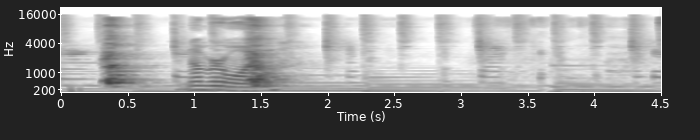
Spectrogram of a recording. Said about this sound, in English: Oh my god, and this damn dog is gonna go nuts now.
